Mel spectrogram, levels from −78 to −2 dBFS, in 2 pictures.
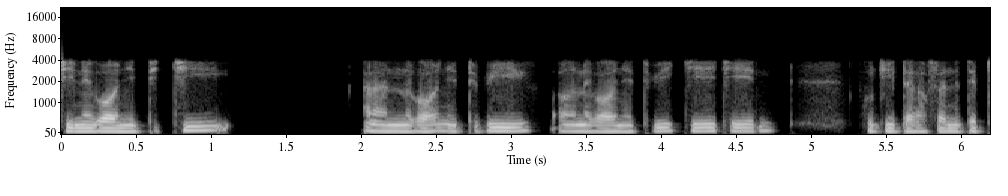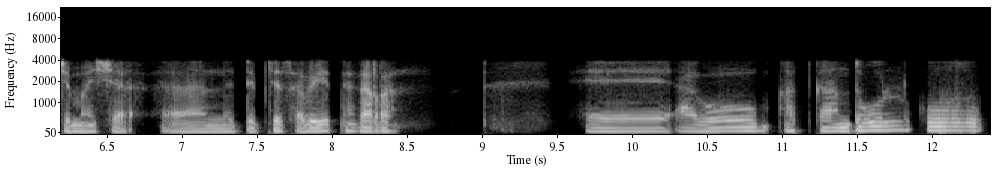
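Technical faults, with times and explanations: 12.04 to 12.31 s, codec payload misread: for roughly a quarter of a second the speech is buried under harsh, rasping distortion, because the receiver takes the bits of each G.726 code word in the wrong order and rebuilds the signal from wrong difference values. The lightly coloured band-limited sound of the 32 kbit/s G.726 link turns into grinding noise. On a spectrogram the band below 4 kHz fills with dense, smeared energy, and the waveform turns ragged and spiky.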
